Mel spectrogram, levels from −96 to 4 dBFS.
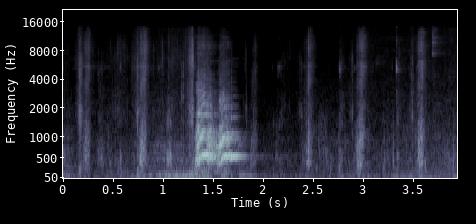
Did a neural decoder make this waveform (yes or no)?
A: no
